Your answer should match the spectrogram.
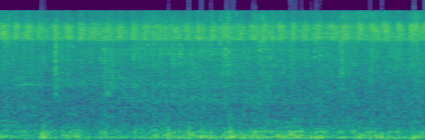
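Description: Wind buffeting the camera microphone: a loud, uneven low rumble that rises and falls without any steady pitch.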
